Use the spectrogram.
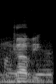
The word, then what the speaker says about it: Govey: Oh, Govey. Yeah, just like Lovey.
